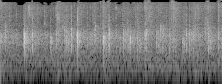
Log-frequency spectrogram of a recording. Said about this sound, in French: On peut l'applaudir.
